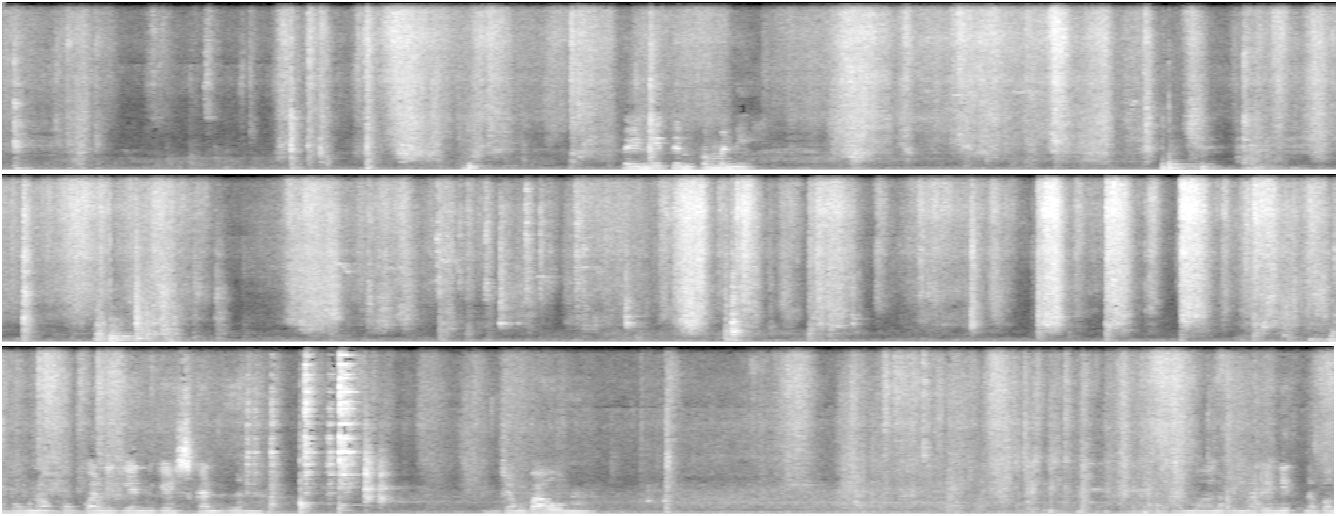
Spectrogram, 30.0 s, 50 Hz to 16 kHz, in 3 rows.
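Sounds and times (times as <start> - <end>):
steady low hum: 3.3 - 9.3, 19.8 - 26.2.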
